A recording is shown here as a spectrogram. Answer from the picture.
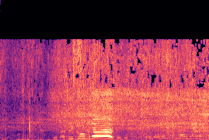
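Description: A person's voice calling out once, about two seconds in, over faint voices in the background.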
